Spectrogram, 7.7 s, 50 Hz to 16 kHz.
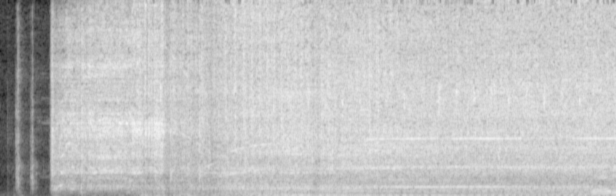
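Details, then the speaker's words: Mercedes-Benz C240 C-Class after fuel injector replacement: brief crank, fires into an unsteady, lumpy idle that slowly smooths out because the fuel rail was empty and is refilling. "sounds kind of weird because uh the fuel rail was empty but there it is you got to hear it bad boy sounds good"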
